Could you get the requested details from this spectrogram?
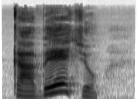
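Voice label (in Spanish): "cabello", female; CUERPO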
